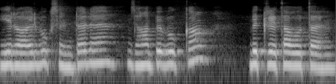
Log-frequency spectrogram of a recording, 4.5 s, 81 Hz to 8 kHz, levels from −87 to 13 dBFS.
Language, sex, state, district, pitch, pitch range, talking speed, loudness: Hindi, female, Uttar Pradesh, Muzaffarnagar, 240 Hz, 225-250 Hz, 160 wpm, -16 LUFS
